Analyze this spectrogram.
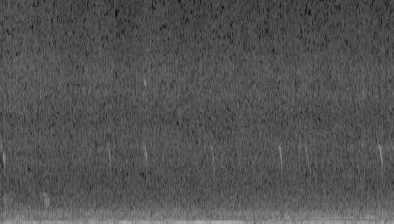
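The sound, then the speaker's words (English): Faint, short high-pitched flight calls of a wild bird repeat roughly every second over a steady low rumbling drone, with no voices. “Giving flight calls. Pointing at the wild bird.”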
